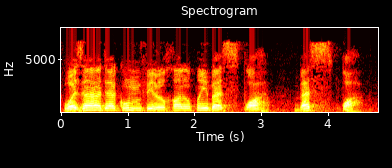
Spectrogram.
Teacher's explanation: you don't pronounce it as a sad, you pronounce it as a sin, even though it is written as a sad.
